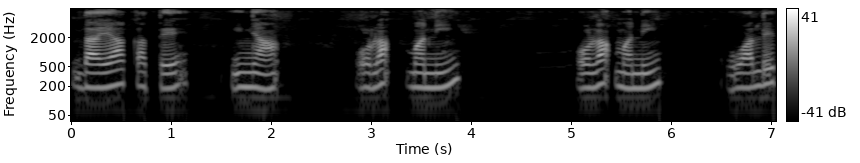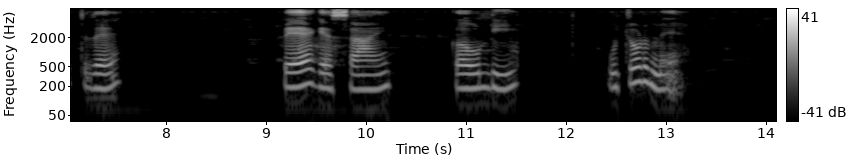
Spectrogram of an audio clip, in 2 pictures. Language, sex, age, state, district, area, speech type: Santali, female, 30-45, West Bengal, Bankura, rural, read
